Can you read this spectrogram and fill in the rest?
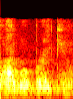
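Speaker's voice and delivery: low, quiet put-on Russian accent, broken English. Speaker retelling a towering Russian opponent's threat, broken Russian-accented English. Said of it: "in his broken English-Russian accent".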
